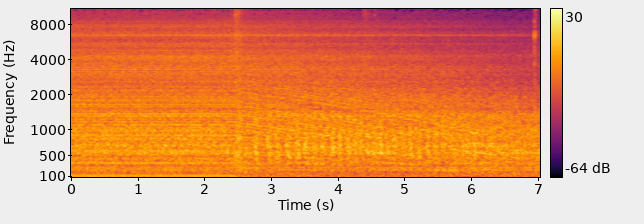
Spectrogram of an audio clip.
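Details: Webb Whacheon lathe on a phase converter at the 510–710 rpm settings: even steady motor hum and spindle whir with no bogging or cut-out over several seconds; running normally, no converter trip.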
